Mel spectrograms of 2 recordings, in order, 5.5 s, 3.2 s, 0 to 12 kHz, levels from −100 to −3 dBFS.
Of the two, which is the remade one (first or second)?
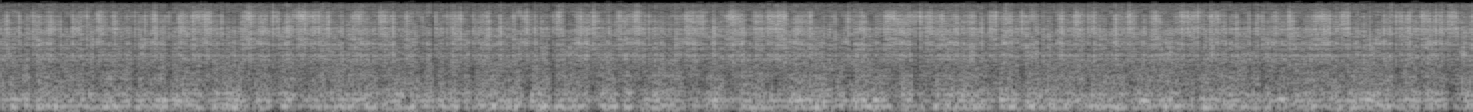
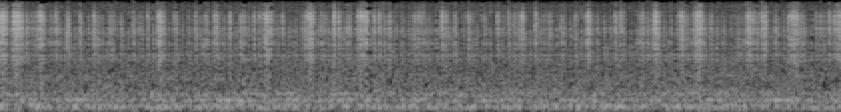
first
